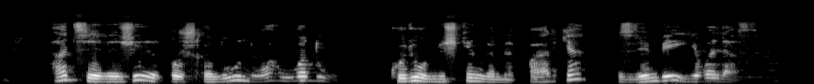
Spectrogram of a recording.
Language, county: Lithuanian, Kaunas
